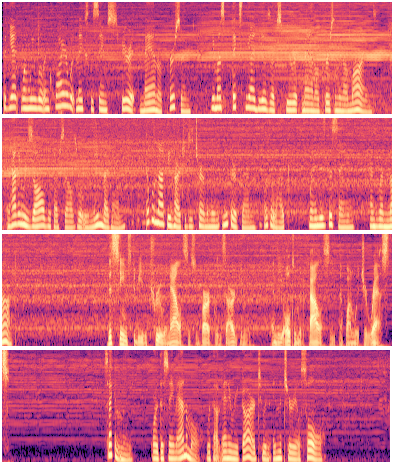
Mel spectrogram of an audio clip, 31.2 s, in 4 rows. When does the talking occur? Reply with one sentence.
You can hear the talking from 0.0 to 15.9 s, from 17.7 to 23.6 s and from 25.4 to 29.9 s.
